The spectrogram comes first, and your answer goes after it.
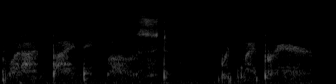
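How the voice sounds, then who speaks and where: A woman is whispering. She speaks very slowly. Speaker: vlogger. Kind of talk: whispered ASMR talk to camera about religion and prayer. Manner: whispered, soft. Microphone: phone near.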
